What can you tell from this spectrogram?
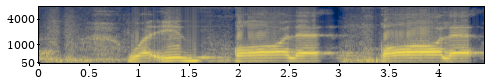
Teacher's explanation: وَإِذْ قَالَ قوف کے لیے لوتھڑا جو ہے جس کو کوا کہتے ہیں وہ بالمقابل تالو کے ساتھ لگے تو قاف ادا ہوتا ہے · تو واو کے لیے ہمیشہ میں کہتا ہوں شفتین گول، زال کا مخرج ہے نوک لسان جب اسنایا اولیاء یعنی اوپر والے دو دانتوں سے آ کے لگتی ہے تو اس کو کلکلا نہیں ہونے دینا۔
